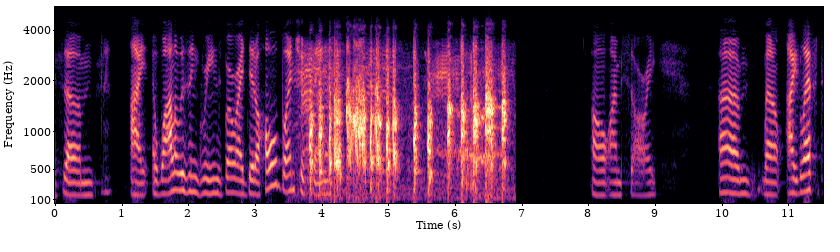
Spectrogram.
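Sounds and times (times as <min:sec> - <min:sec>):
speech: 0:00.0 - 0:05.0, 0:08.1 - 0:09.3, 0:10.0 - 0:11.5
rubber chicken squawking: 0:03.6 - 0:06.9.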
